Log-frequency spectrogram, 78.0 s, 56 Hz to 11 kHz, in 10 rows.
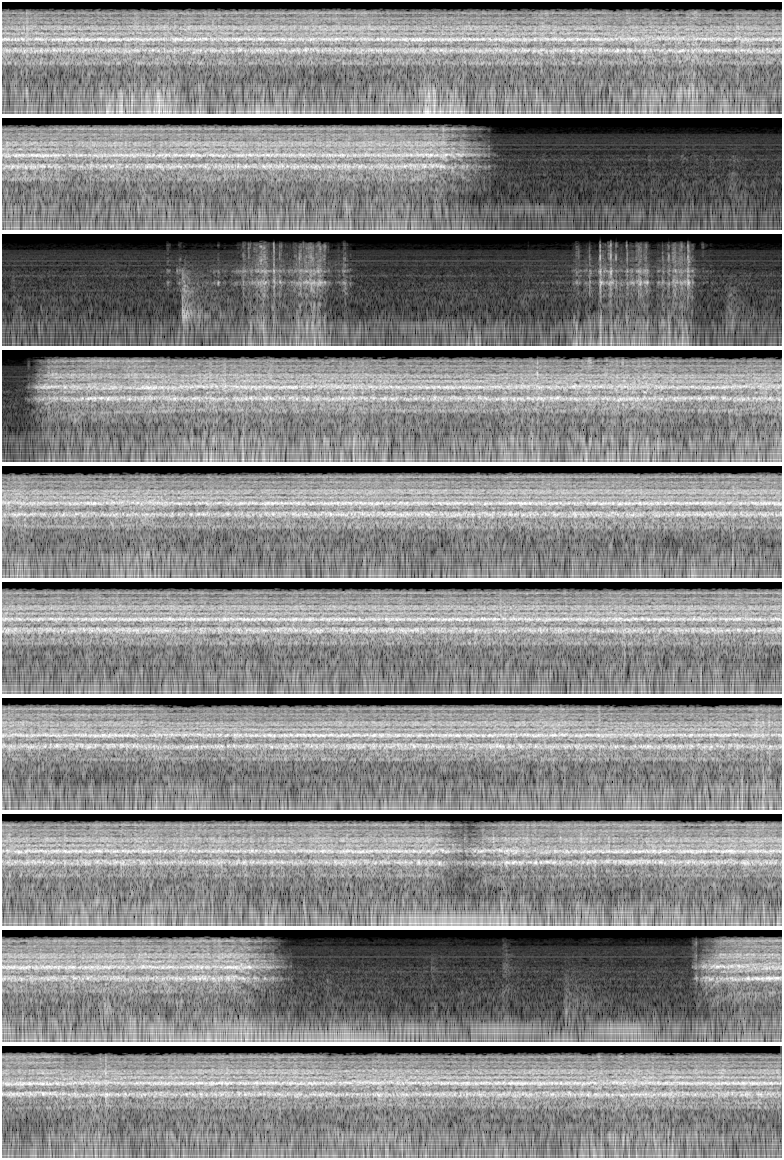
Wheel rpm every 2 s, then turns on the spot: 160, 160, 160, 160, 160, 160, 40, 0, 0, 10, 0, 20, 150, 160, 160, 160, 160, 160, 160, 160, 160, 160, 160, 160, 160, 160, 160, 160, 160, 130, 160, 160, 100, 0, 20, 150, 160, 160, 160.
18-20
